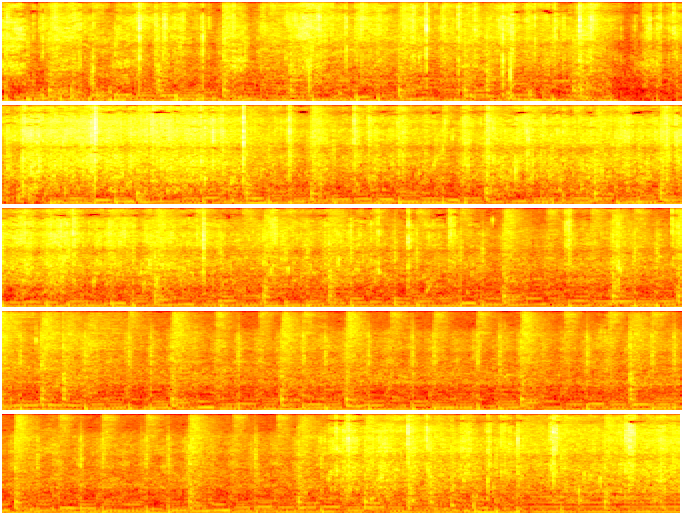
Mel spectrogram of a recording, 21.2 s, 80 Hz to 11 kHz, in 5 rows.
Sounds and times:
Music: 0.0 - 21.2.

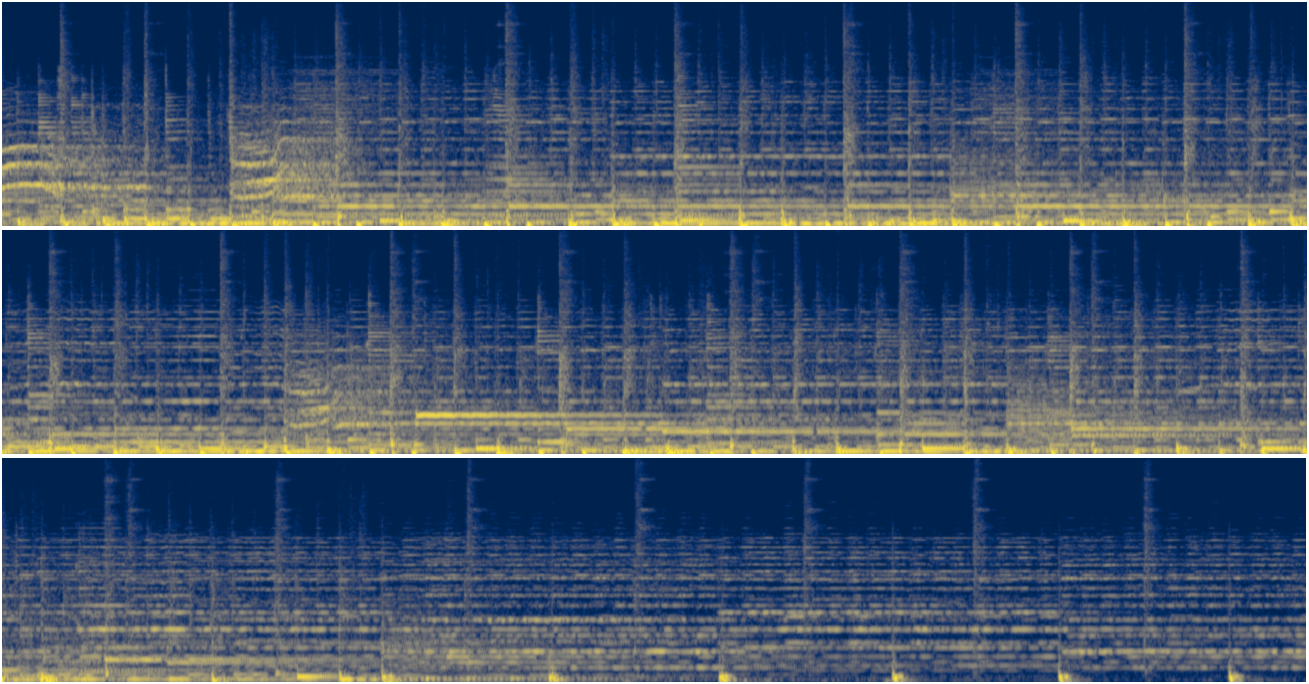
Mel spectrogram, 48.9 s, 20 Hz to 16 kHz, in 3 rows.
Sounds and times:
Orchestra: 0.0 - 48.9.

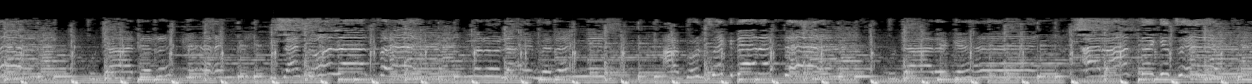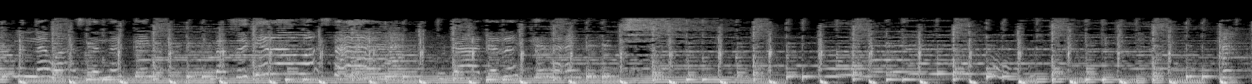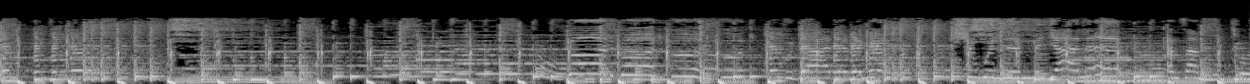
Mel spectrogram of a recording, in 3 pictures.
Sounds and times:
Folk music: 0.0 - 37.5
Independent music: 0.0 - 37.5
Rhythm and blues: 0.0 - 37.5.

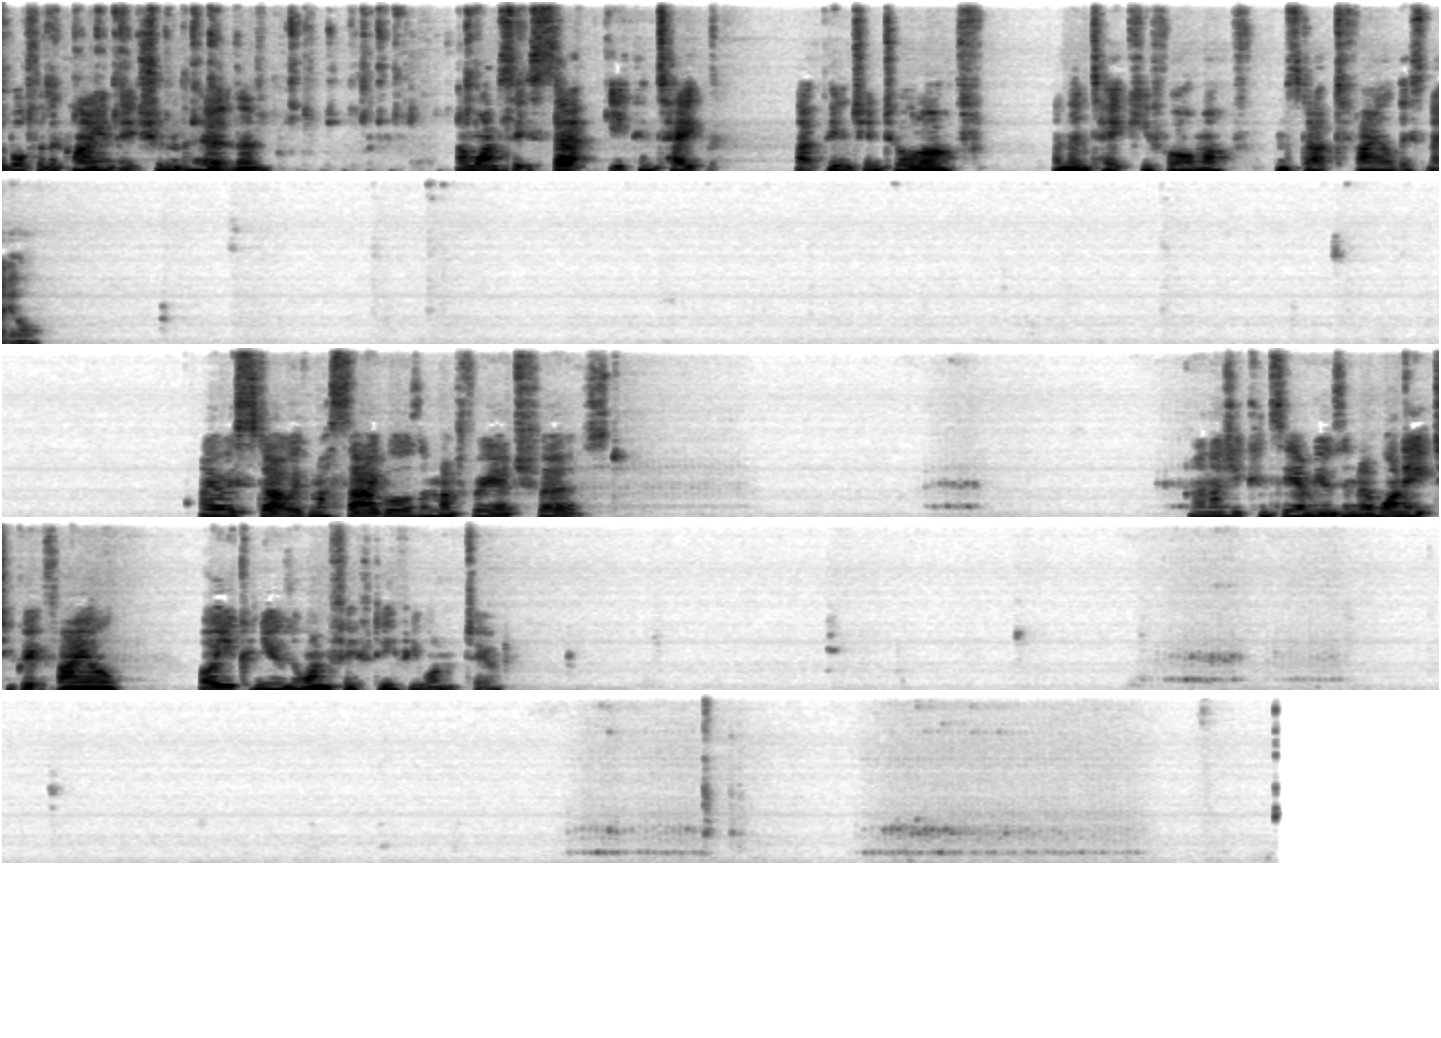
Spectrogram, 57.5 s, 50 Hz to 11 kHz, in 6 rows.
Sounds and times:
Speech: 0.0 - 1.8, 3.0 - 9.9, 20.5 - 23.3, 27.1 - 32.1
Inside, small room: 0.0 - 46.9.

